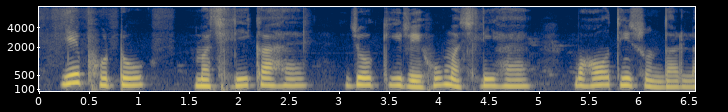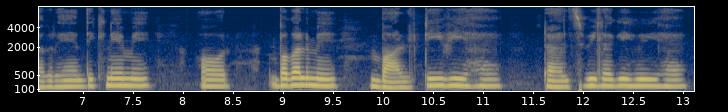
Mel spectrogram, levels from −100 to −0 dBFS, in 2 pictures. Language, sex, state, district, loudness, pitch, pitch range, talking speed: Maithili, female, Bihar, Supaul, -25 LUFS, 185 Hz, 175-195 Hz, 135 wpm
